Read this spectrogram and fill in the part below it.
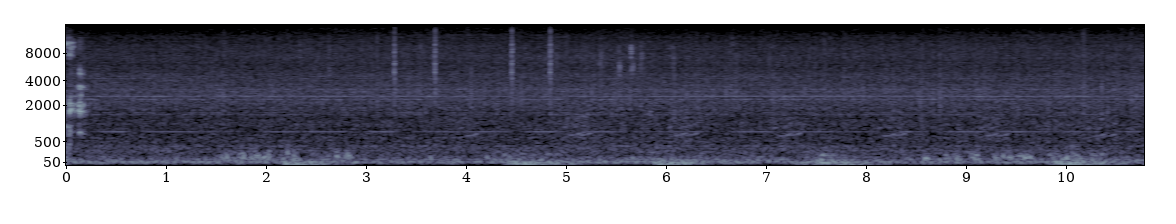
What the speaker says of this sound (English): Ooh, and there's the rain.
